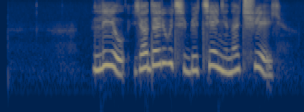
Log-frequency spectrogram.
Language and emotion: Russian, positive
